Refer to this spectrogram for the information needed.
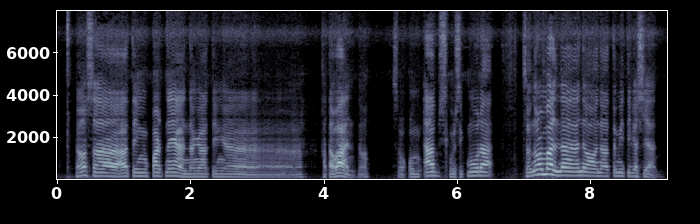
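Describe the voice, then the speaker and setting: A man with a fairly high pitch talks at a fairly slow pace. His intonation is lively and his loudness swings widely. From Philippines. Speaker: vlogger; vocal coach vlogger. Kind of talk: casual chat. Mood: friendly, thankful. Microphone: phone near.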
